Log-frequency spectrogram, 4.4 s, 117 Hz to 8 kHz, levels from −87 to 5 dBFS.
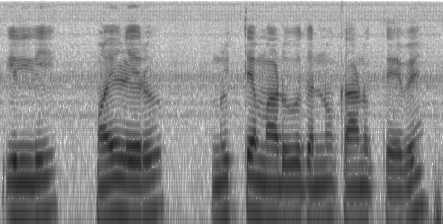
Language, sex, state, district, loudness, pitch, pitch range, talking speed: Kannada, male, Karnataka, Koppal, -16 LUFS, 125 Hz, 120-130 Hz, 70 wpm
